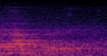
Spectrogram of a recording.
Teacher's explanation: then switches on again for the final vowel and b so the voicing is off on off on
